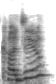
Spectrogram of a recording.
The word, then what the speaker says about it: kudzu: okay um okay I love nice um it's pronounced kudzu you didn't know how to pronounce it on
